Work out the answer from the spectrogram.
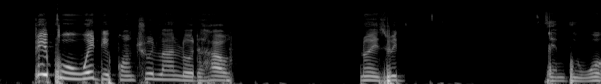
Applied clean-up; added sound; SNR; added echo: neural mask model Resemble Enhance denoiser.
